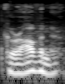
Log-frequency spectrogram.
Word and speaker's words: Grosvenor: checked into the ravanar because it's spelled gross Verner grows better but it's grovana grosvenor and they gave us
